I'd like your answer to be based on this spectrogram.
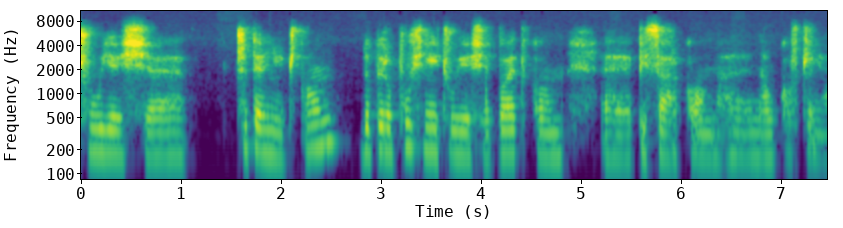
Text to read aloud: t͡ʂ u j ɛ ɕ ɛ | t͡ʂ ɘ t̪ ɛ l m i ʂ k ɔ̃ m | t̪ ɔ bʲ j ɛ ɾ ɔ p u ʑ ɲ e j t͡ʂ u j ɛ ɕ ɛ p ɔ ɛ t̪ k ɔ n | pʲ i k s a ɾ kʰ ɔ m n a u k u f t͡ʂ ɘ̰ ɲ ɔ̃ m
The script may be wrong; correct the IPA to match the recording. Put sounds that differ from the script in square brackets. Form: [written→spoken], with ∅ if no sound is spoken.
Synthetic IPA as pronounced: t͡ʂ u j ɛ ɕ ɛ | t͡ʂ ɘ t̪ ɛ l [m→ɲ] i [ʂ→t͡ʂ] k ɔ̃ m | [t̪→d̪] ɔ [bʲ→pʲ] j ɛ ɾ ɔ p u ʑ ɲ e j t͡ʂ u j ɛ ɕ ɛ p ɔ ɛ t̪ k ɔ [n→m] | pʲ i [k→∅] s a ɾ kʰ ɔ m n a u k [u→ɔ] f t͡ʂ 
